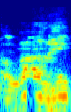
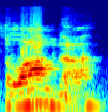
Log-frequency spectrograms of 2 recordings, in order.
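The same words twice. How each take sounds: First: The word is pronounced the everyday casual way. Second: The word is pronounced as it is spelled. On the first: The speaker calls it wrong. "not bologna" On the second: The speaker calls it right. "actually it's bologna"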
